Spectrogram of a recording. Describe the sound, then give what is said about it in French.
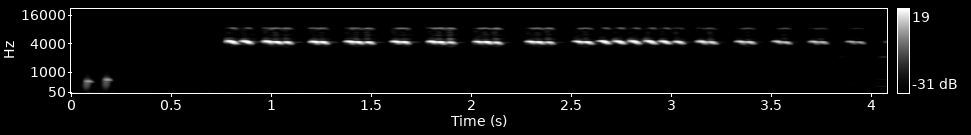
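A cricket chirps steadily by rubbing its wings, in quick, high-pitched pulses for about three seconds, clear. A brief soft knock comes just before, and no one speaks. “Vu que les mâles attirent les femelles à l'aide de ces stridulations”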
